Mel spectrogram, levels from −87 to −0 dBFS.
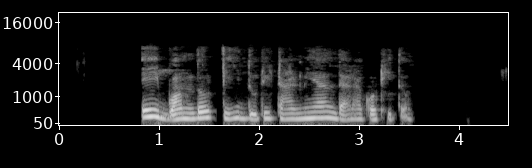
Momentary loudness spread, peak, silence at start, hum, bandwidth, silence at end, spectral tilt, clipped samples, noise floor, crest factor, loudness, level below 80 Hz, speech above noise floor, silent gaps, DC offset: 9 LU; -8 dBFS; 0.8 s; none; 7.6 kHz; 1 s; -7.5 dB/octave; under 0.1%; under -90 dBFS; 16 dB; -23 LUFS; -60 dBFS; over 68 dB; 1.57-1.62 s; under 0.1%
